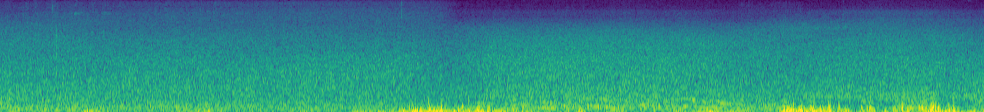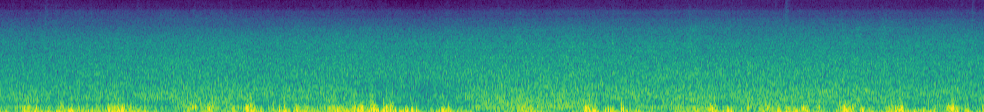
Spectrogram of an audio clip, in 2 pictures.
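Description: Wind gusts and rumbles outdoors.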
